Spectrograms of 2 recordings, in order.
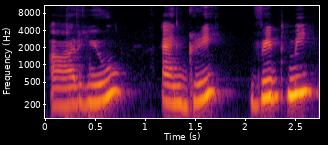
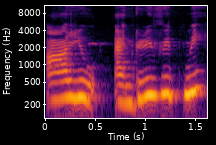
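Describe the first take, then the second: First: Are you, angry, with me, each chunk said alone with a pause; teacher chunking the sentence word by word; broken into chunks. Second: Slow and clear, every word drawn out; slow, careful English for Hindi speakers; slow teaching demo. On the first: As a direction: split the question into bits so learners can repeat. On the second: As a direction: model the whole question slowly for the learner. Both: Shown as a demonstration. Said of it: "इसको English में कैसे बोलेंगे".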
